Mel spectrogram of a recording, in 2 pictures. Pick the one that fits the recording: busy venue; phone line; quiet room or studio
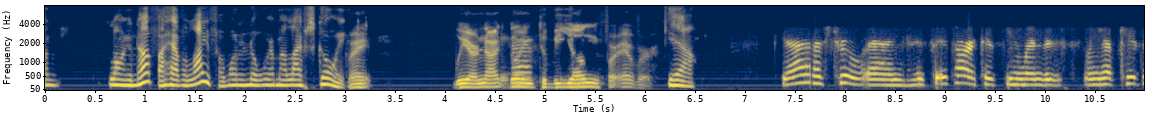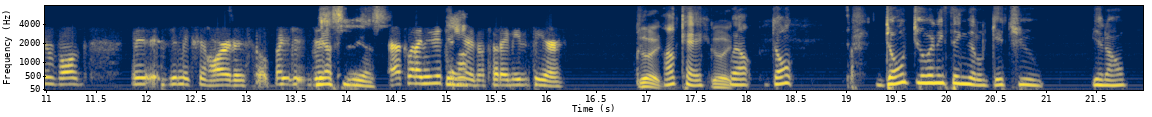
phone line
